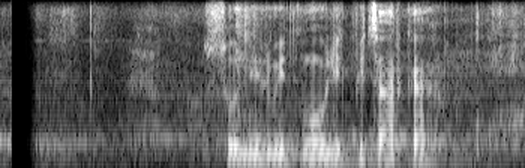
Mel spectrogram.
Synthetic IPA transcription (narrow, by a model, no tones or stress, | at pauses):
sonirmit̪mʌwlikbit͡sarka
